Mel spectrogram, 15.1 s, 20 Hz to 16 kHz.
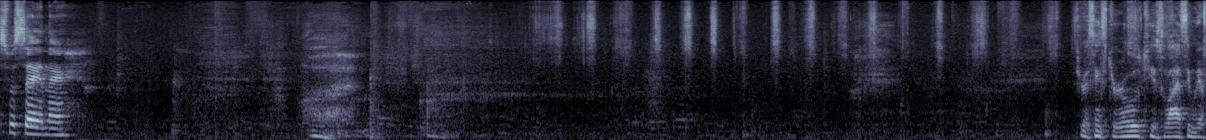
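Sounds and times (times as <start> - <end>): scratchy rustling: 6.6 - 15.0.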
